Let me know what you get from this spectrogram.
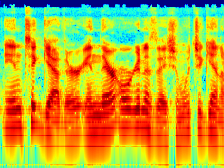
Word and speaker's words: TOGETHXR: But Together is spelled TOGETHXR. Together. – Uh-huh. – The X in place of that final E.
